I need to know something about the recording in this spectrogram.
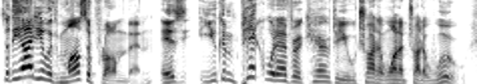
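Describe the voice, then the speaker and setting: A man with a slightly high voice hosts a casual solo radio talk on games. His intonation is lively and jumps around a lot. He speaks emphatically, cutting himself off and rambling onward, in a dry recording with little room sound. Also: fast, dry recording. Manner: rambling, self-interrupting, emphatic. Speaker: radio show host.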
